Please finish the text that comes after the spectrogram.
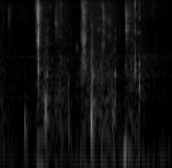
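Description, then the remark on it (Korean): Crisp crunching sound effect of something being bitten and chewed, introducing a gaming news segment, a quick irregular run of about eight crackly bites over two seconds, with no talking. “아그작 아그작 아그작 아그작 아그작.”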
